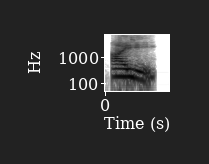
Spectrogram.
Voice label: "IEE", Indian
